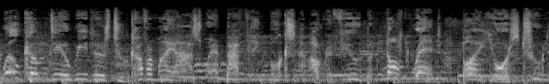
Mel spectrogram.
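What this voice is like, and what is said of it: Whispering. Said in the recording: “I'm wondering why we're whispering.”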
